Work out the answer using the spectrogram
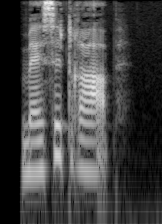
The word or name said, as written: massedrab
